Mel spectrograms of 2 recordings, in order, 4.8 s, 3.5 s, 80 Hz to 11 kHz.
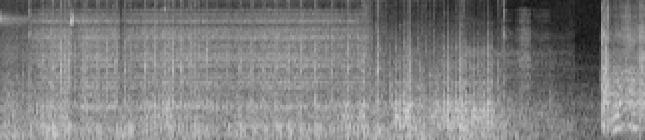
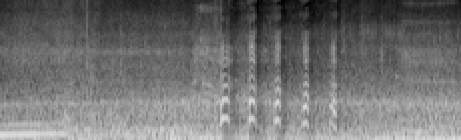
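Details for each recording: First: Imported Nissan R32 Skyline RB25 with a new MaXpeedingRods turbo, first start attempts: the starter churns and the engine catches briefly, then stumbles and dies. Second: Nissan R32 Skyline with a new MaXpeedingRods turbo on its first drive after warm-up: the engine note drops off throttle, then quick sharp whooshing chirps follow as a healthy dump valve vents.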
